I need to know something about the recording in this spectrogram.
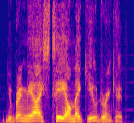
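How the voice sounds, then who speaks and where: A man's voice: on the high side, lively intonation, brisk, no room sound, faint music behind. An actor playing an irritable, frazzled male writer in an old time radio drama, blustering and stammering with exasperation. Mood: exasperated.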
